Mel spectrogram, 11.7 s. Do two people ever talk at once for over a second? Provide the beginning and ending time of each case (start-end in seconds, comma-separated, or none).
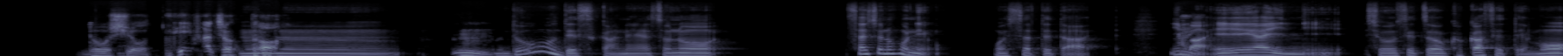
none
